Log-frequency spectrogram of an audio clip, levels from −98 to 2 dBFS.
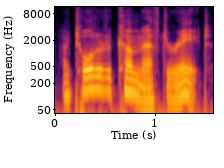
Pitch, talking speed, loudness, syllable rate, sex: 110 Hz, 265 wpm, -18 LUFS, 5.7 syllables/s, male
